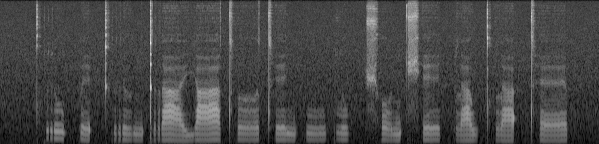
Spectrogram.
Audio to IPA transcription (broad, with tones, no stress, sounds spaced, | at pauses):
kʰ r u˥˩ ʔ p e˨˩ ʔ kʰ r ɯ˨˩ ŋ t r aː˨˩ j aː˧ tʰ ɤː˧ tʰ e˧ n p uː˦˥ p l u˦˥ k̚ t͡ɕʰ o˦˥ n t͡ɕʰ eː˦˥ t̚ p l a˦˥ w kʰ l a˦˥ ʔ tʰ ɛː˦˥ p̚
